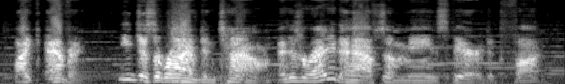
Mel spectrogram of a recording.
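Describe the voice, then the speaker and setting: A man performs a put-on character voice at a moderate pace with faint music in the background. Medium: machinima. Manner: sardonic, theatrical.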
